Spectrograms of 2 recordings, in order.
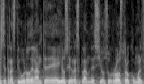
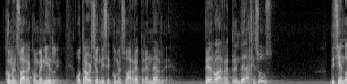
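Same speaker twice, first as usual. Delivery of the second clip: ordinary talk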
